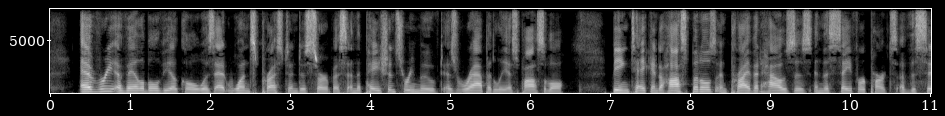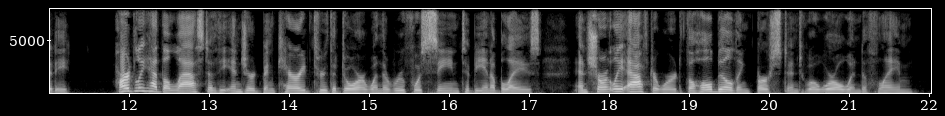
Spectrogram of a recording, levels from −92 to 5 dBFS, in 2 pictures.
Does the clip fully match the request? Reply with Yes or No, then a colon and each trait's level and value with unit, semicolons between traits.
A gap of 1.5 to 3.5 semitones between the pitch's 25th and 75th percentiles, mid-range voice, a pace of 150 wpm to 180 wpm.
Yes: average, 3.2 semitones; medium, 165 Hz; average, 175 wpm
